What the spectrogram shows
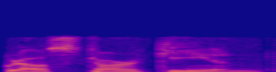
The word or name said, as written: Graustarkian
